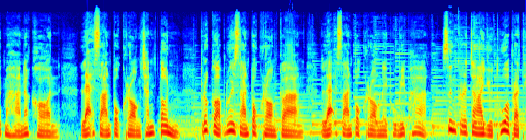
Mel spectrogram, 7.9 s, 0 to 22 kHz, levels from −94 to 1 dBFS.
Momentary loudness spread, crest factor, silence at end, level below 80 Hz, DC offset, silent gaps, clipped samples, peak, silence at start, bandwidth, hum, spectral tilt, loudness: 7 LU; 14 dB; 0 s; -36 dBFS; under 0.1%; none; under 0.1%; 0 dBFS; 0 s; 16.5 kHz; none; -6 dB/octave; -15 LUFS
